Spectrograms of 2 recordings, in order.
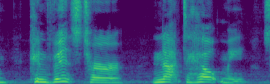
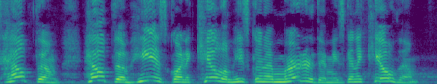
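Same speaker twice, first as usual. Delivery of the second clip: put-on frantic pleading woman's voice, faster; 2 semitones higher than usual. A storyteller quoting a woman who came up to his car; imitating a frantic woman. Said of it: "And she's frantic".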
